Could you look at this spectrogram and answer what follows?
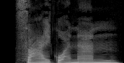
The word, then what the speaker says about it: สายกว่านั้น: สายกว่านั้นสายกว่านั้น This is pronounced with a rising tone, a low tone and a high tone.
